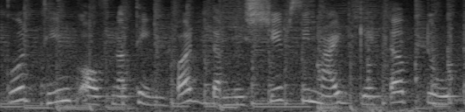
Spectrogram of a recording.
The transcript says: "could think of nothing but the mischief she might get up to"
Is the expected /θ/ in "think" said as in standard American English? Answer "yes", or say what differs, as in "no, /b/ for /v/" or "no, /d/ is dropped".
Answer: no, /t/ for /θ/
